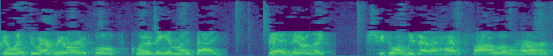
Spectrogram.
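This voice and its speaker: Over noticeable background noise, someone with an American accent talks at a fairly quick pace with fairly even intonation. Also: woman, fairly high pitch for a woman. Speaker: new wife on honeymoon, co-speaker. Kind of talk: casual chat. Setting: hotel room in Dubai.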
